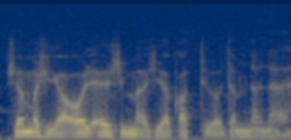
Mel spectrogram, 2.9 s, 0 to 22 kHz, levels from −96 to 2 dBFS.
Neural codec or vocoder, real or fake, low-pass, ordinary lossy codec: vocoder, 44.1 kHz, 128 mel bands every 512 samples, BigVGAN v2; fake; 19.8 kHz; none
